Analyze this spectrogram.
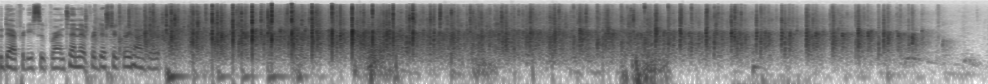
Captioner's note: applause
